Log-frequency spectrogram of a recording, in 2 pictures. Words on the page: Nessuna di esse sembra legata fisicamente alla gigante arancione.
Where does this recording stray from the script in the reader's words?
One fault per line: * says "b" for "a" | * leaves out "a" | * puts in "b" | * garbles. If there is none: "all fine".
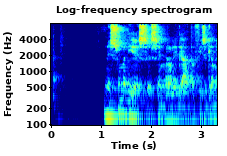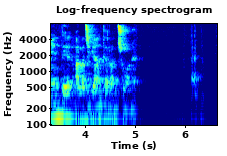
all fine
